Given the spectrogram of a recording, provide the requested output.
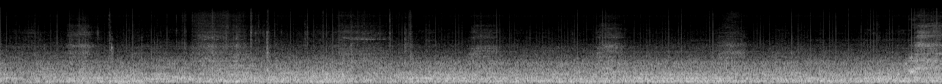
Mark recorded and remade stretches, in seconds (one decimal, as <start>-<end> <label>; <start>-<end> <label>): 0.0-1.4 recorded; 1.4-2.6 remade; 2.6-9.4 recorded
